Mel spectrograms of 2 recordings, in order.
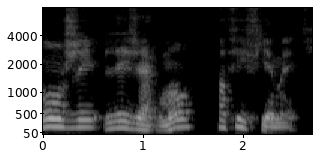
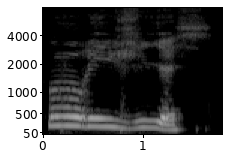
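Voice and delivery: very slow, higher "Corrigiez"; slow syllabic model; 6 semitones higher, much slower than usual. Shown as a demonstration. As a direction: draw out each syllable of "Corrigiez". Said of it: "aynen imparfait'deki gibi çekimleyeceğim".

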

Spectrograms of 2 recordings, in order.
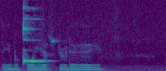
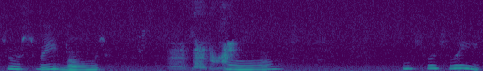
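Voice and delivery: higher, softer cooing; soft pet talk; 4 semitones higher, 8 dB quieter, slower than usual. Real, not acted. Owner cooing over her parrot, soft high pet talk. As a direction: murmur it tenderly to the bird.

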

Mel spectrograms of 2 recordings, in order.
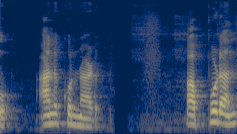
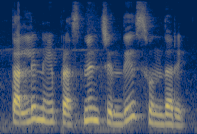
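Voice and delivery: ordinary delivery

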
